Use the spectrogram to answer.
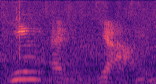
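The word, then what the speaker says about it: yin and yang: ying and yang so the proper Chinese pronunciation is ying and yang so that's ying and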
